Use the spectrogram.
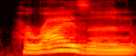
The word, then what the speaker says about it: horizon: have the word horizon we have second syllable stress that means the rise syllable has a clear vowel it's held longer and the other two syllables are reduced have reduced fouls and are shorter so even though we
